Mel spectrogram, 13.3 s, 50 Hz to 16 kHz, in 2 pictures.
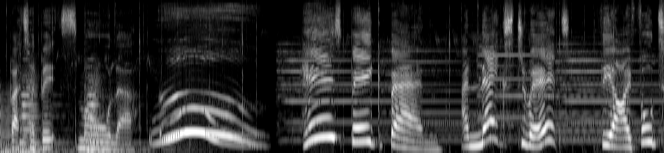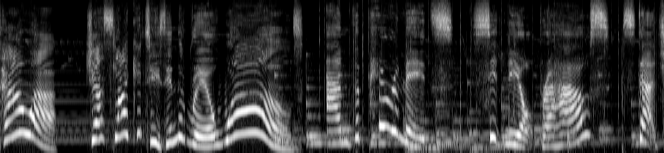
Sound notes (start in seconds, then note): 2.8 clock chimes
